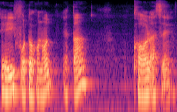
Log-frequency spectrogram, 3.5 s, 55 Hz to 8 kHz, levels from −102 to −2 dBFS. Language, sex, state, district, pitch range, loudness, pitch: Assamese, male, Assam, Kamrup Metropolitan, 120-150 Hz, -17 LUFS, 125 Hz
